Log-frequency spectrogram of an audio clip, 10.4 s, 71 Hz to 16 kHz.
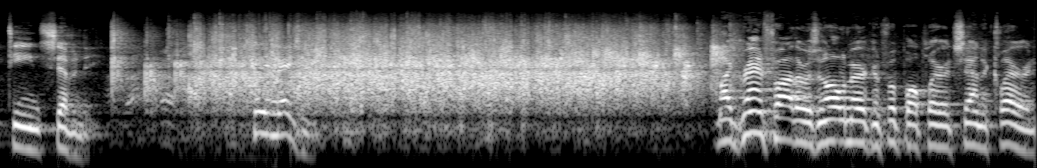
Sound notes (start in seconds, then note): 3.5 applause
